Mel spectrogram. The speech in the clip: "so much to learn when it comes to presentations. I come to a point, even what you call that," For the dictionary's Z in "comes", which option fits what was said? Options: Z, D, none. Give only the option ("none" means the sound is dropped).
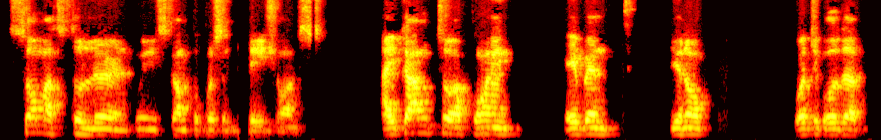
none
